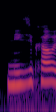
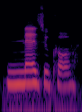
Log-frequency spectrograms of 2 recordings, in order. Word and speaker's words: Nezuko: Your one coworker came to the back and said Nezuko is ready to go home. It's Nezuko.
